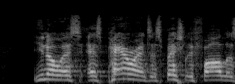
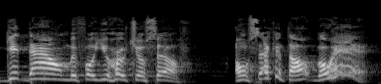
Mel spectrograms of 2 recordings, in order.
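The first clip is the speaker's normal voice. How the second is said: dad voice; 2 semitones higher, 6 dB louder than usual. Retold or imitated. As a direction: warn like an exasperated father. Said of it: "I heard this one a lot".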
